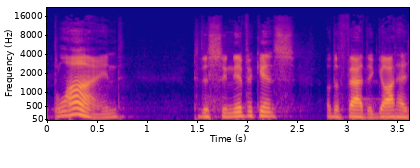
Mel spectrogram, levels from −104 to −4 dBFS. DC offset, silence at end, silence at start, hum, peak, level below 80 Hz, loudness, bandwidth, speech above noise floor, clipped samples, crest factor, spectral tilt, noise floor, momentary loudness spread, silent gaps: under 0.1%; 0 s; 0.1 s; none; -12 dBFS; -68 dBFS; -32 LUFS; 16.5 kHz; 46 dB; under 0.1%; 22 dB; -5.5 dB/octave; -78 dBFS; 17 LU; none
